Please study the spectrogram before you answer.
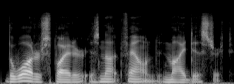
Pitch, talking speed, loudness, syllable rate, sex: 120 Hz, 230 wpm, -19 LUFS, 5.6 syllables/s, male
